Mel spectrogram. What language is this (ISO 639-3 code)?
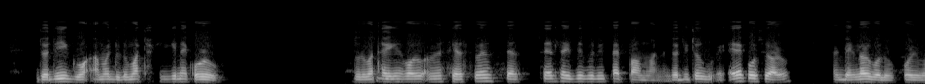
asm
